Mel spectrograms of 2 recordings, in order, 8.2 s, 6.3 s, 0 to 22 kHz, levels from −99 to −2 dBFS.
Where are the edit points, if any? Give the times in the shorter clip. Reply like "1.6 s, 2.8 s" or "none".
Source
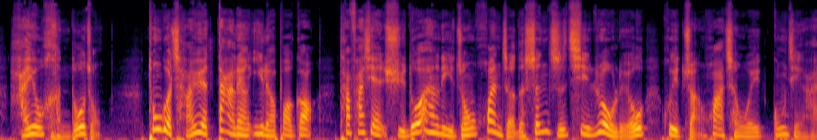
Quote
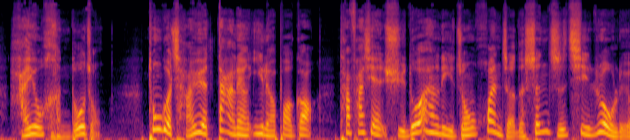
none

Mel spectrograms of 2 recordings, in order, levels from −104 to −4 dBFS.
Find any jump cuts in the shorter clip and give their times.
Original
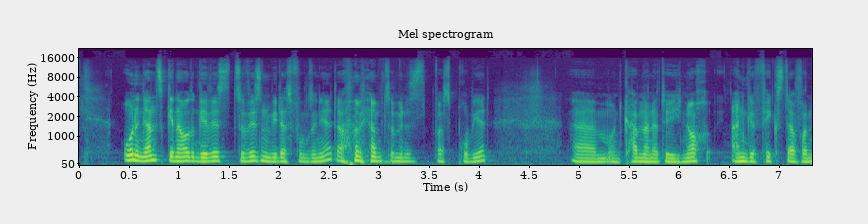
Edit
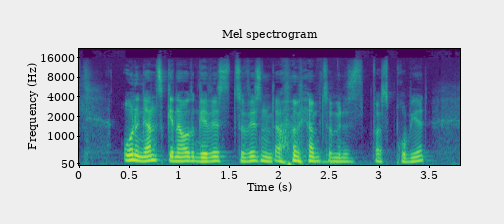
1.9 s

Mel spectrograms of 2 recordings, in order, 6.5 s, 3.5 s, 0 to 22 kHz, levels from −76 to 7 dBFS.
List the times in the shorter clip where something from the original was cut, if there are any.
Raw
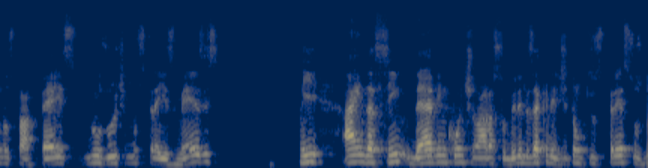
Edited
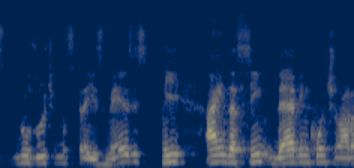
1.6 s

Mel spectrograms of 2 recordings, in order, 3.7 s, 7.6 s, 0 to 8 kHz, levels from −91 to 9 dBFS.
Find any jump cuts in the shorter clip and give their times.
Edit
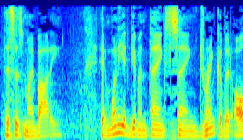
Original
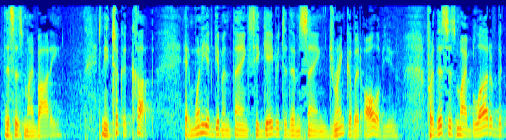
1.4 s, 2.6 s

